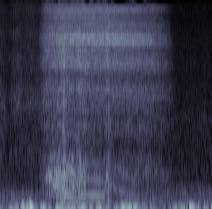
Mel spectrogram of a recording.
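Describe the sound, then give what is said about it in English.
A single deep inhalation during a guided relaxation and breathing practice: a quiet, airy hiss lasting a little over a second, heard alone without talk. “Take a deep breath in”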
